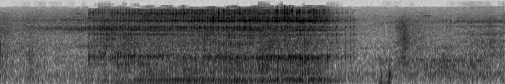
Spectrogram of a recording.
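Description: One loud, rattling snore on an in-breath, then a short snort; quiet room background.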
